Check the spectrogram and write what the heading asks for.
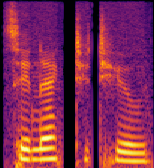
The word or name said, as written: senectitude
